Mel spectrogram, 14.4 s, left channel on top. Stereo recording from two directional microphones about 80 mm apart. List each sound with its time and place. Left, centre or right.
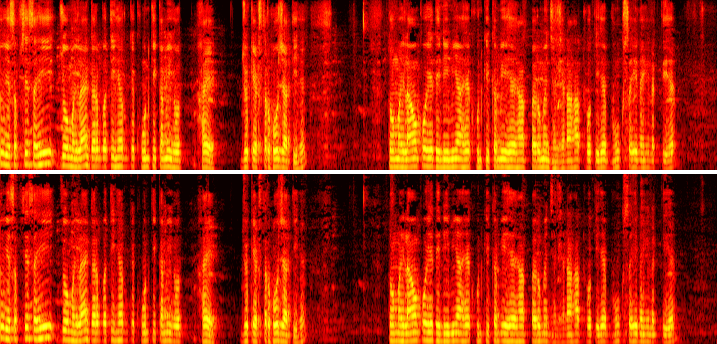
0.0 s speech: centre
7.2 s speech: centre
12.4 s a man's voice: right
12.8 s speech: left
